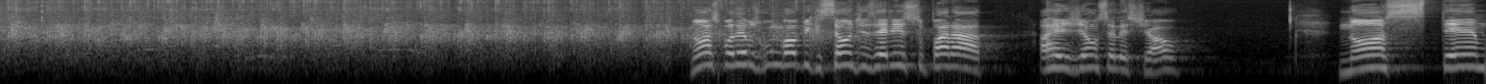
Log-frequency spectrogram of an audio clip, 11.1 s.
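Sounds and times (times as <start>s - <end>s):
audience applause: 0.0s - 6.7s
speech: 5.2s - 9.0s, 10.0s - 11.1s.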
